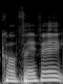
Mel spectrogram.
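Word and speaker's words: covfefe: Anyway, is it pronounced Kofefe?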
